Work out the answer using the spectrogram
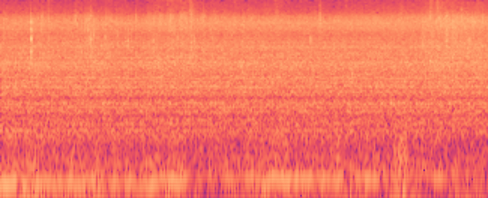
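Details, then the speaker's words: Chinese diesel heater running on Jack Daniels whiskey as fuel, fitted in a window frame: steady even low roar with no popping or surging as it comes up to temperature; burning nicely, normal combustion. "let's find out here we go I can hear it it's burning nicely"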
